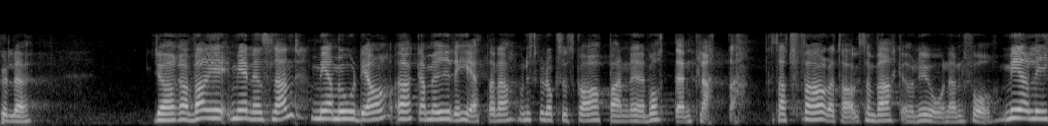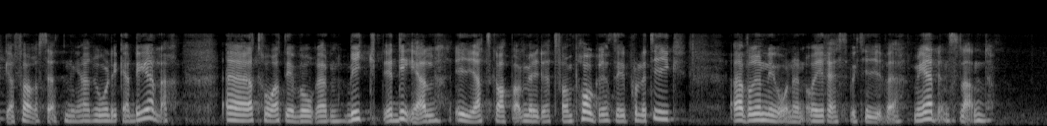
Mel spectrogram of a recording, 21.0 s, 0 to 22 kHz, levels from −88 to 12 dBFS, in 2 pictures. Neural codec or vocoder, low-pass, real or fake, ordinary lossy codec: codec, 16 kHz in and 24 kHz out, 2.2 kbps, FireRedTTS-2 codec; 7.2 kHz; fake; none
